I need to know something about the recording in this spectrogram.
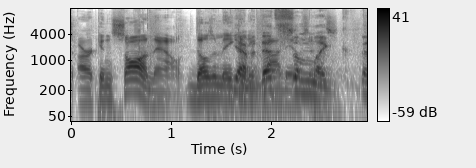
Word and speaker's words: Arkansas: We don't say Arkansas either, but who cares, right? Yeah, but that's like, we still say it how you could. Like, it's one silent letter.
